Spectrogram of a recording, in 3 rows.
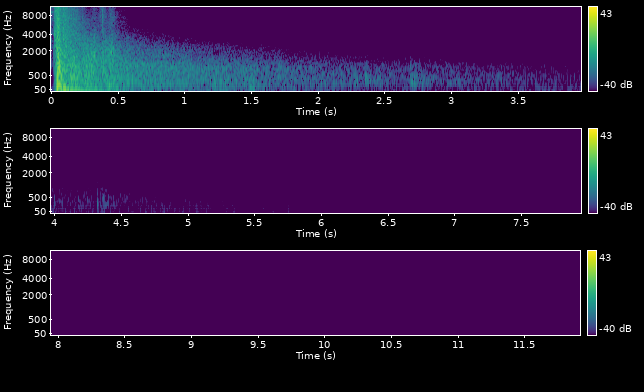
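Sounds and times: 
weapon muzzle blast: 0.0 - 2.0.

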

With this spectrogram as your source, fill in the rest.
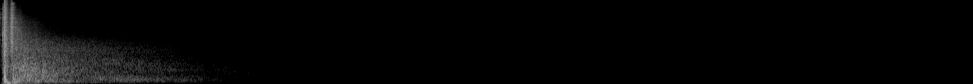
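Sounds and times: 
silenced gunshot: 0.0 - 2.0.

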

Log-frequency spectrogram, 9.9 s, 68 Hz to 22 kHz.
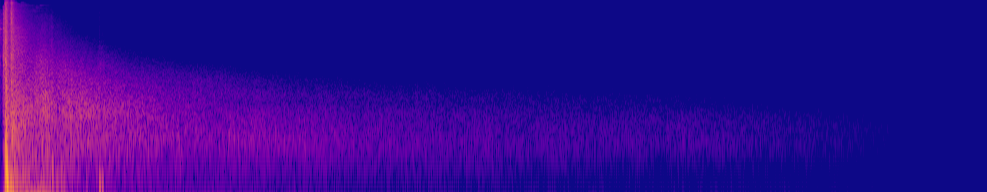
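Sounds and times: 
MP9 muzzle blast: 0.0 - 2.3.

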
